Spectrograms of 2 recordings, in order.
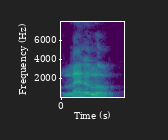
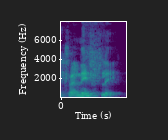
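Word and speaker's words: Llanelli: He goes, Lanelu, in Wales, it's a place out west Wales called Lanelu, because it's spelt kind of that way. And he goes, you mean Cloniffley? I went, no, it's Lanelu. And he goes, no, it's Cloniffley.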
